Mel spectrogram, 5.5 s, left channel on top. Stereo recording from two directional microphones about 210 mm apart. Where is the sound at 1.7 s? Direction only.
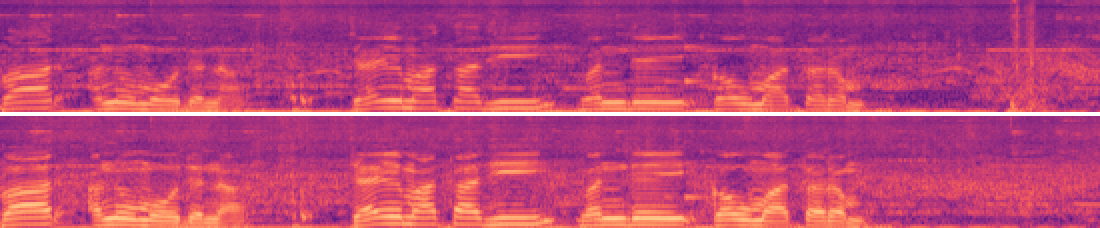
15° right (ahead or behind).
